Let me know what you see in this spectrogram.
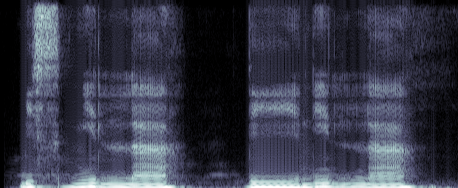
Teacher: membaca huruf lam pada lafaz Allah dengan tipis dengan cara mengangkat lidah ke atas dengan suara yang rendah. Seperti contoh bismillah dinillah. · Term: lam jelalah tipis, lam jalalah tipis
